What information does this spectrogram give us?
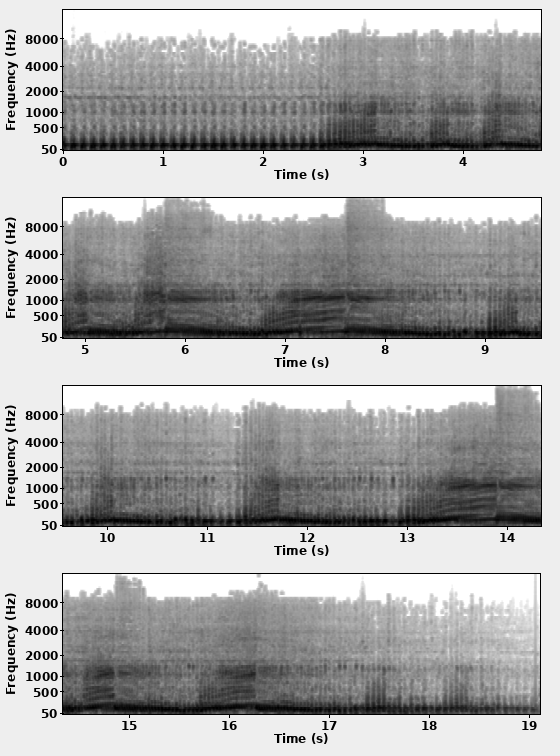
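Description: A motorcycle fitted with a full aftermarket exhaust system revs hard on a dyno. The loud, raspy engine runs continuously, with repeated rising and falling revs and crackling exhaust.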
